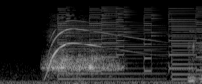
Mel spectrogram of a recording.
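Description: Short comic music sting: a fast upward swoop that slowly slides back down, followed by a few held plucked-string notes. It starts suddenly about half a second in.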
